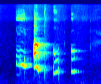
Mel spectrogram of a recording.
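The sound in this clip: A little puppy whimpers in four short, high-pitched, whining cries with brief gaps between them, fairly loud and alone with no voices.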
